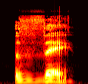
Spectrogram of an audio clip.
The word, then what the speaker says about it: vais: The first form is je vais. Okay, so remember, final S not pronounced here. Je vais. Okay, when you combine this A, I, you get the sound E, really open.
